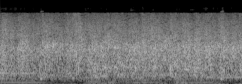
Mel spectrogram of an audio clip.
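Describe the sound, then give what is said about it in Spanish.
Dense crowd applause rolls on steadily for the whole stretch, a thick even wash of many hands with no single claps standing out and no voices. “Sí, les aplaudo.”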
